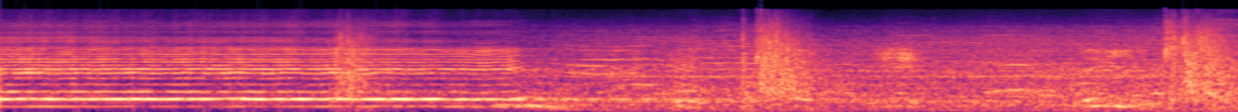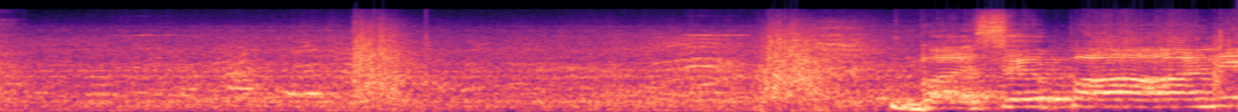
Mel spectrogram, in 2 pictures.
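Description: A man chants loudly through a microphone in a melodic, mournful voice.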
